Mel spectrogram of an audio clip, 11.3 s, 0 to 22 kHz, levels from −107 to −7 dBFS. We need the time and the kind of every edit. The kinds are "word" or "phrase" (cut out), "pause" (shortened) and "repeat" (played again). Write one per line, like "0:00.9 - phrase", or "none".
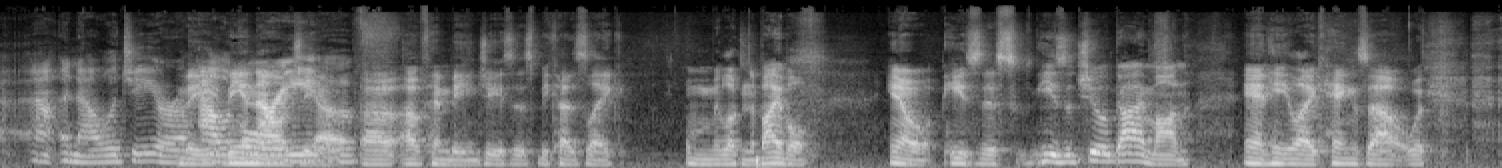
0:05.5 - phrase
